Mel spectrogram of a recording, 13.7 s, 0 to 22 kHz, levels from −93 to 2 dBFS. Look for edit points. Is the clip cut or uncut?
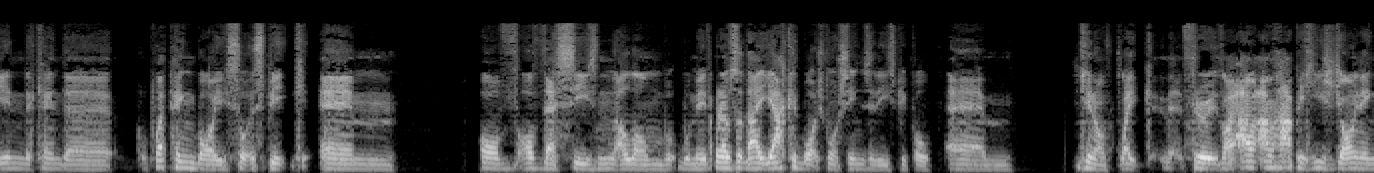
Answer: cut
